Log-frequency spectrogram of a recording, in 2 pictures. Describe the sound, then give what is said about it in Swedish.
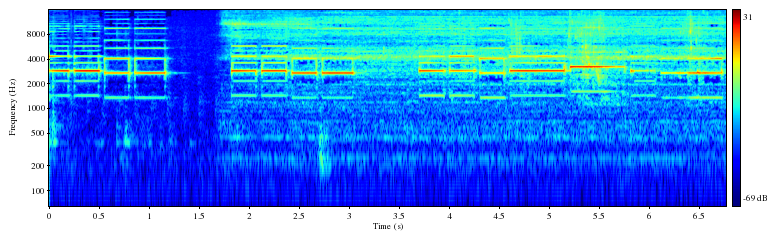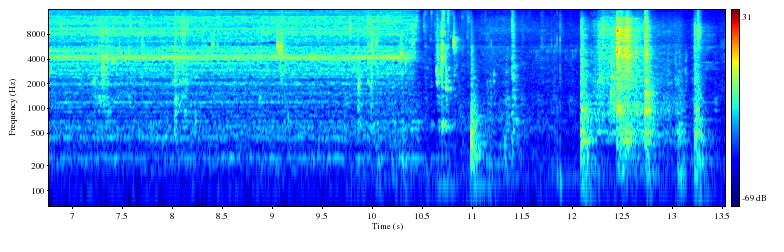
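A musical egg timer beeps out a thin, high electronic melody in short stepped notes, soon joined by the steady rush of running cold tap water as the timer and a real egg are rinsed after boiling; the tune stops and water splashes briefly. “Sen för att behålla batterifunktionerna så där, så ska man spola både det riktiga ägget och melodiägget med kallt vatten i en stund, och då ska melodiägget sluta spela sen när efterkokningen är klar.”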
